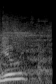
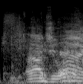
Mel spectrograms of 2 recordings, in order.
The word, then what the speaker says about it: July: You say what, Julie? I can't respond to you. You have a name wrong.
